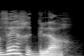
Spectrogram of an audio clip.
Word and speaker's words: verglas: une rosée, un verglas, un ciel clair, un ciel couvert, un ciel nuageux, une bruine. So let's see them. Une rosée, final E not pronounced. Un verglas, final S not pronounced.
